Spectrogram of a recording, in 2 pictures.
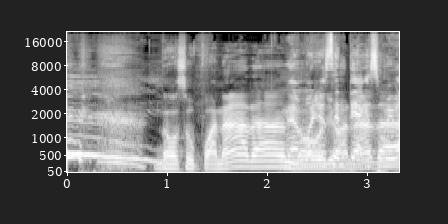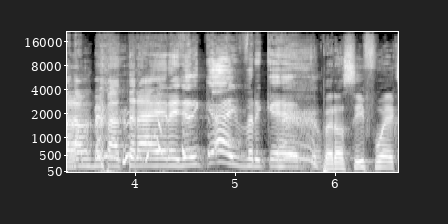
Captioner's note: laughs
